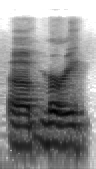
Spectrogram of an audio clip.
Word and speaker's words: Murray: Murray. You can Murray. Leave the A out of it.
